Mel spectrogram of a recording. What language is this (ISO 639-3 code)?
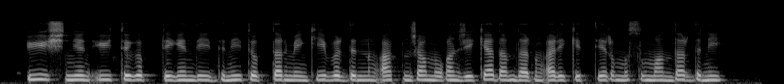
kaz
